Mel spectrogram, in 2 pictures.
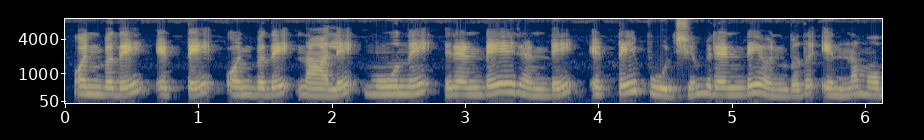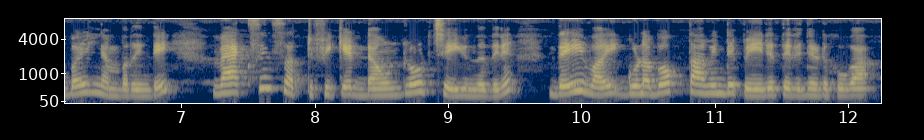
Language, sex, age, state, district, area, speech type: Malayalam, female, 30-45, Kerala, Wayanad, rural, read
